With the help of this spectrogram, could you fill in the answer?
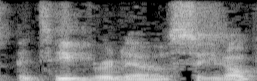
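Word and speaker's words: Petit Verdot: up okay whenever you pronounce it so it's Petit Verdo so you don't pronounce the first half of anything unlike unlike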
